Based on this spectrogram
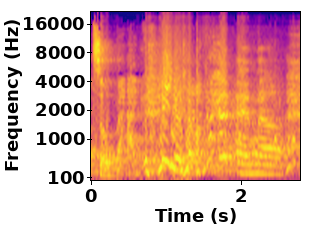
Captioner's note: laughter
